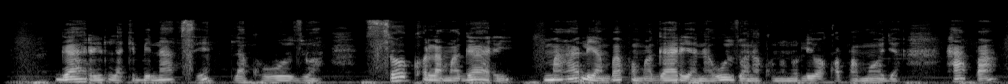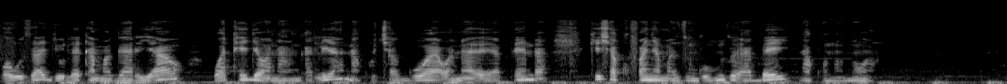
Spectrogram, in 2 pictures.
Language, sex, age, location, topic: Swahili, male, 25-35, Nairobi, finance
